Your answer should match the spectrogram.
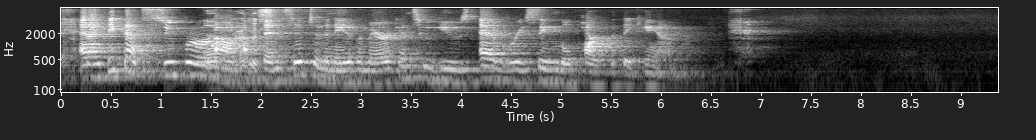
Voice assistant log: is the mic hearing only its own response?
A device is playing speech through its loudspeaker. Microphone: No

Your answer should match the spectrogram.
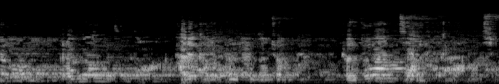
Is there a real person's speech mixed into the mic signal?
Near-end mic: No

